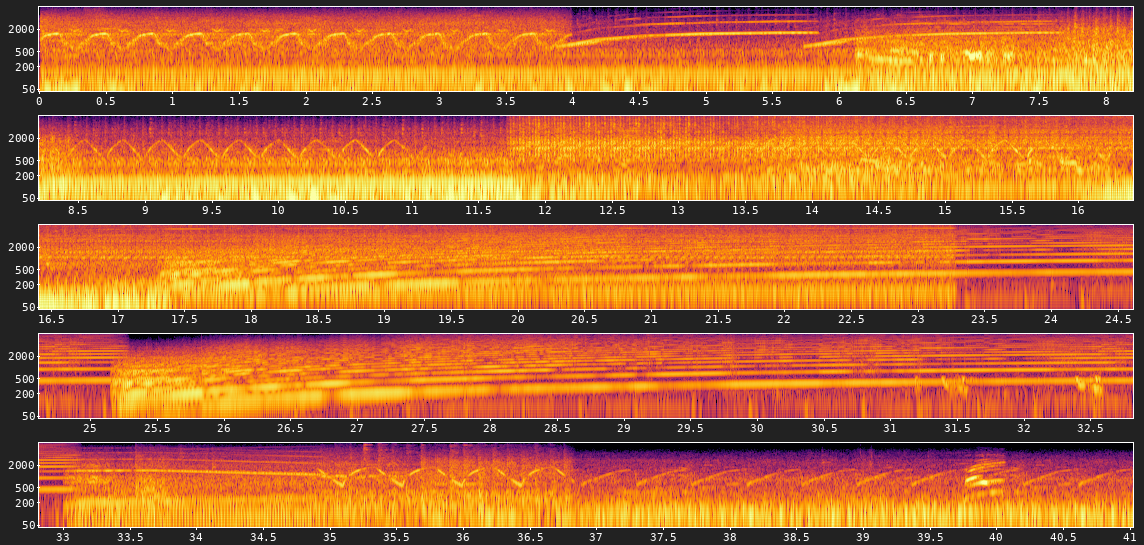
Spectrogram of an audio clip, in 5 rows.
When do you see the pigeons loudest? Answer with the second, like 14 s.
7 s.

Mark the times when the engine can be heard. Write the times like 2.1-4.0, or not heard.
0.0-23.3.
